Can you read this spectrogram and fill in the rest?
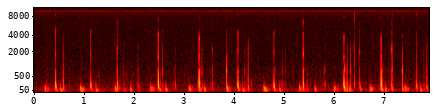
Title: heartbeat strange sound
